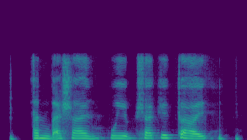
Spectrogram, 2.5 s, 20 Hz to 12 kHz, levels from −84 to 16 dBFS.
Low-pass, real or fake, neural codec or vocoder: 7.2 kHz; fake; codec, 16 kHz, 1 kbps, FunCodec, trained on Chinese and English, 50 frames a second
